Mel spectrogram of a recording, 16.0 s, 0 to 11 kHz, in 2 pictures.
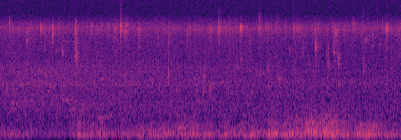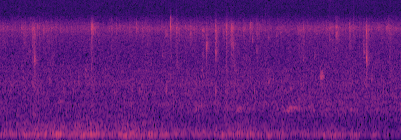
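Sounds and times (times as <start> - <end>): drips ticking: 0.0 - 16.0
rain falling: 0.0 - 16.0
low rumble of thunder: 1.4 - 15.7.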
